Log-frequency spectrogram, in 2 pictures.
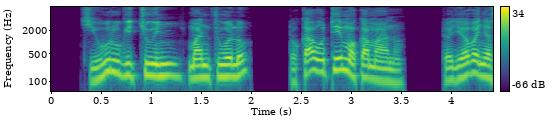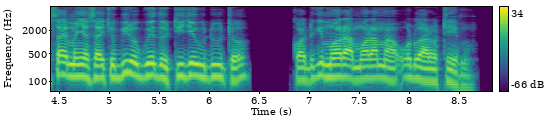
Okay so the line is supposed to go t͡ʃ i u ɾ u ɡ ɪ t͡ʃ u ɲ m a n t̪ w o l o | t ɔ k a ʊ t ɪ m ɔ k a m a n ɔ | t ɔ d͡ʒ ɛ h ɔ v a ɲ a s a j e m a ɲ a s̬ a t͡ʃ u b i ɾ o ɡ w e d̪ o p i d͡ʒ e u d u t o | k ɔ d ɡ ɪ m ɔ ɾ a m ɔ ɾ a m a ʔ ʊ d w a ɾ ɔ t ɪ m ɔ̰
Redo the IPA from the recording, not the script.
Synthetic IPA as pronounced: t͡ʃ i u ɾ u ɡ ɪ t͡ʃ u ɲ m a n t̪ w o l o | t ɔ k a ʊ t ɪ m ɔ k a m a n ɔ | t ɔ d͡ʒ ɛ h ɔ v a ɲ a s a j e m a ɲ a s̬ a t͡ʃ o b i ɾ o ɡ w e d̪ o t i d͡ʒ e u d u t o | k ɔ d ɡ ɪ m ɔ ɾ a m ɔ ɾ a m a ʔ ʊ d w a ɾ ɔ t ɪ m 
